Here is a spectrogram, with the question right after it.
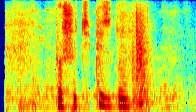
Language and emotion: Russian, neutral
